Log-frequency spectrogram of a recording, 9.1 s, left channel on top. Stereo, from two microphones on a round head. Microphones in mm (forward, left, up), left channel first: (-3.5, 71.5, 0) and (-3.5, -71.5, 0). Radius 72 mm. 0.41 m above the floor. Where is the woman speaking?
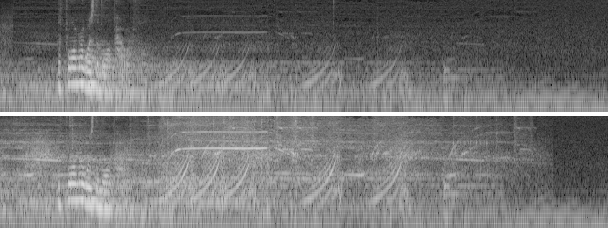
35° right (ahead or behind), 1.4 m.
